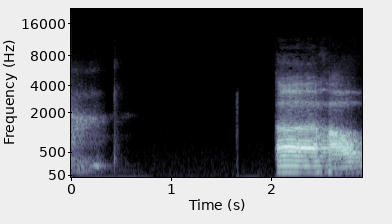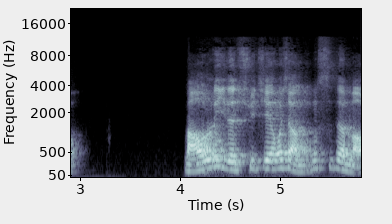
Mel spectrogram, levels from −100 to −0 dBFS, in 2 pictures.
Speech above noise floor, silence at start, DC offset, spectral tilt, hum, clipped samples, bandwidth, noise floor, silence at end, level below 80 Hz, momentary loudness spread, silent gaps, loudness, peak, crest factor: 68 dB; 0 s; under 0.1%; -6 dB/octave; none; under 0.1%; 9.8 kHz; -86 dBFS; 0 s; -72 dBFS; 13 LU; none; -19 LUFS; -4 dBFS; 18 dB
